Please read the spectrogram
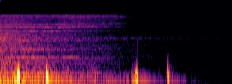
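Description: The fading tail of a news channel's intro jingle: a dying hum with a few soft low beats, sinking almost to silence by the end.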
